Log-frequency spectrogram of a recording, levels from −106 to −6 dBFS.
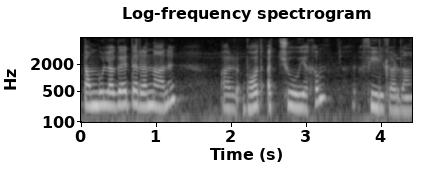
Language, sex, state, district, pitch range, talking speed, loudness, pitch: Hindi, female, Uttarakhand, Uttarkashi, 210-245 Hz, 135 wpm, -37 LUFS, 230 Hz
